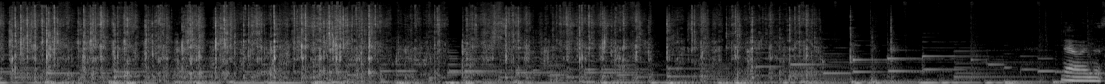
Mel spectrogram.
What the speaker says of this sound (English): Now we're going to mix that ingredients, whisk it together so that it's mixed really well.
